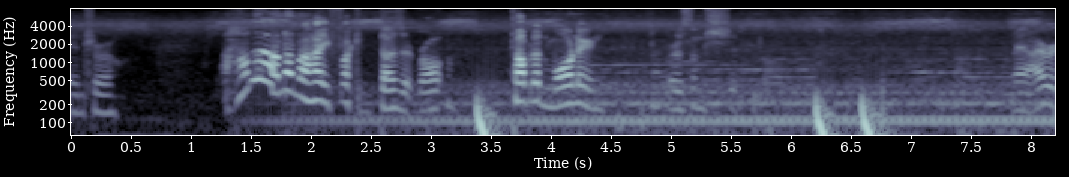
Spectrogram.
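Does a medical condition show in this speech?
No.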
